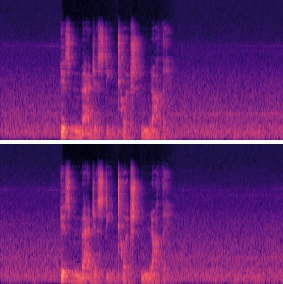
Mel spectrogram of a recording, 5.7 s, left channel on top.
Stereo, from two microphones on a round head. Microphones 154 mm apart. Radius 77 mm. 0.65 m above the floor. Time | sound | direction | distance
1.2 | a man speaking | 20° right (ahead or behind) | 1.0 m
